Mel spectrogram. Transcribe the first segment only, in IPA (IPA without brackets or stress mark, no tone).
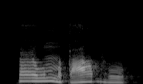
ʕ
